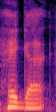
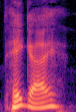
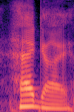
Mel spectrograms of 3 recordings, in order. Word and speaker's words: Haggai: Hey guy. And so I said, no, I think it's, you know, pronounced hey guy. Or she thought it might be like Haggai, like a hag. – Yeah. – I-E-Y-E, Haggai.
